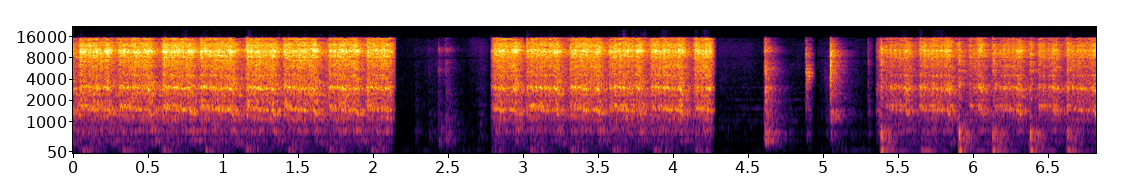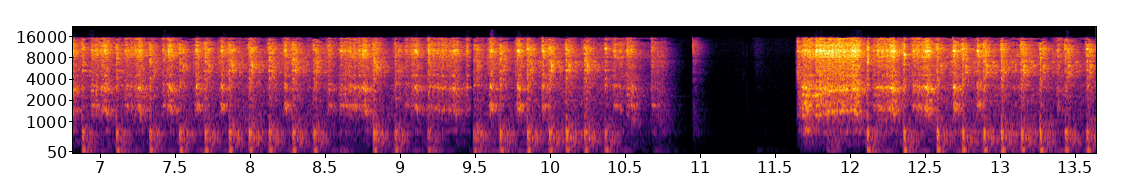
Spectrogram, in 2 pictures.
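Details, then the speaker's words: 2002 Yamaha Breeze 125 quad, first start after an engine rebuild for a bent valve: the single cylinder thumps unevenly, beats bunching and fading, and it cuts out repeatedly. Choppy, rough running, slightly better than before. "it does sound a little little bit better but I mean it's still just running really weird all righty guys so I mean it ran once again but it's just it's running so weird it's so choppy and everything"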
